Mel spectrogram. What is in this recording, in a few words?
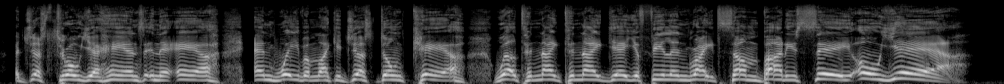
Rap - Medium Compression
